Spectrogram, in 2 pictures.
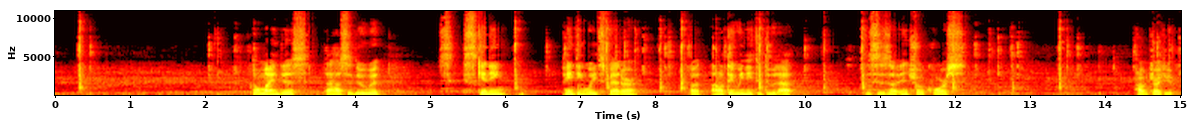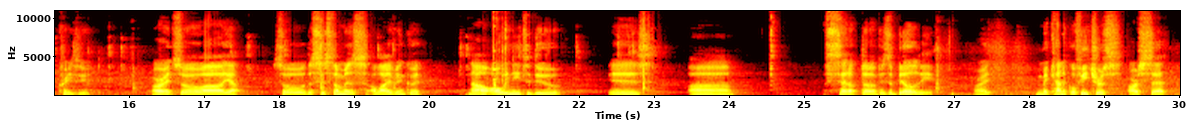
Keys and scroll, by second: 20.6 w.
